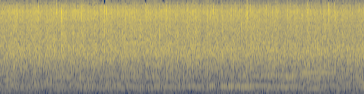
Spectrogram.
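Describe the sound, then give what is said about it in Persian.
An audience at a religious gathering claps the Heydari clap, a dense, steady wash of many hands striking together that keeps an even loudness throughout, with no voices standing out. “یک کف حیدری بزن، کف حیدری گفتم، دست بیاد بالا”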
